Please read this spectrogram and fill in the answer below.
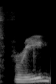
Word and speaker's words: Fried: I know it's Freed because I'm not a but it's spelled Fried, so I will say it.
